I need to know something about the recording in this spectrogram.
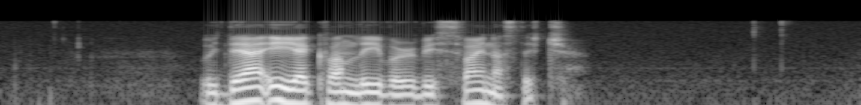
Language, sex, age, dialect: Faroese, male, 15-35, Norðurstreymoy/Eysturoy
